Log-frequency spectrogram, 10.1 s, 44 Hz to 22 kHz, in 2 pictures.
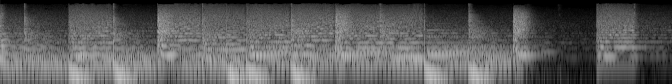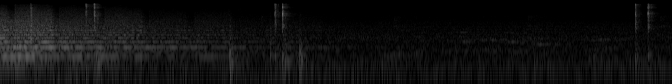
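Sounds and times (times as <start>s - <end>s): faint computer mouse clicks: 7.0s - 7.4s, 9.8s - 10.0s.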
